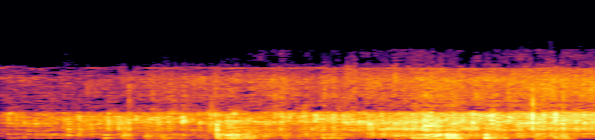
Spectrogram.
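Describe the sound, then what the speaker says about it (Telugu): Tempering spice masala with a dal paste fries in a pan, a continuous close sizzle and crackle with light stirring scrapes, with no talking over it. "మన పోపు మసాలా ఫ్రై అవుతుందండి"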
